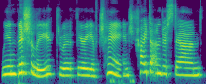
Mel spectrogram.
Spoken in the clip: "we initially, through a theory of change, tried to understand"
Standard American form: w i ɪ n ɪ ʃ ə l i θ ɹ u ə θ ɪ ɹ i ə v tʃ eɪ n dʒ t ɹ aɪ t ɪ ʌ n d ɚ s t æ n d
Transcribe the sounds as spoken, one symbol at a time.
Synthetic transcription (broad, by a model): w i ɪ n ɪ ʃ l i θ ɹ u ə θ ɪ ɹ i ə v tʃ eɪ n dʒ t ɹ aɪ t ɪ ʌ n d ɚ s t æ n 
